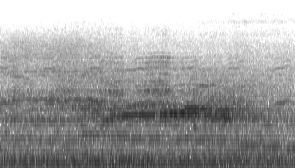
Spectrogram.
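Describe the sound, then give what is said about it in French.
Terrified screams from people on fairground rides rise as a high, wavering wail over a dense, noisy fairground din for a couple of seconds. “Pareil pour les cris de terreur sur les manèges.”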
